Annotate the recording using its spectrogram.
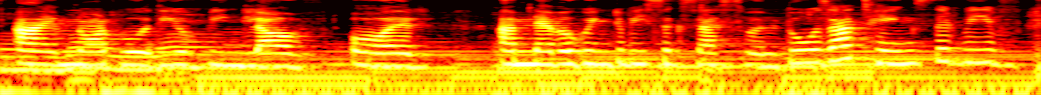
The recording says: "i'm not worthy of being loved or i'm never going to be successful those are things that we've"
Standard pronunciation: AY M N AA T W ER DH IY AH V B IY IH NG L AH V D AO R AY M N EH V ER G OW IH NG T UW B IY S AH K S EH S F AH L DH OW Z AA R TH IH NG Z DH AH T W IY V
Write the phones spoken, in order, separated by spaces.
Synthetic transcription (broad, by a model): AY M N AA T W ER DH IY AH V B IY IH NG L AH V D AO R AY M N EH V ER G OW IH NG T UW B IY S AH K S EH S F AH L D OW Z AA R T IH NG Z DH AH T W IY V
